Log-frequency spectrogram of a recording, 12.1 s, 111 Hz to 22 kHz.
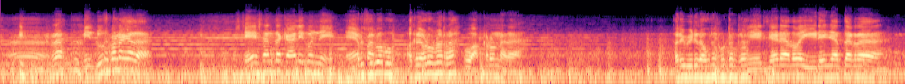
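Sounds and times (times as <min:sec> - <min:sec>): passenger train rumbling: 0:00.0 - 0:12.0.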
